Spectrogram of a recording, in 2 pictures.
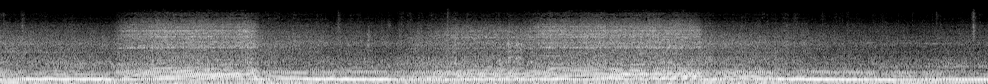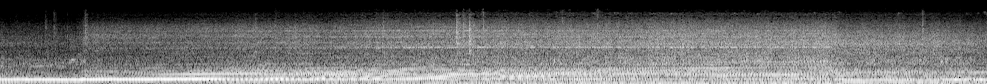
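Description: Car engine heard from inside the cabin, driven hard at track pace over road and wind noise. Its pitch climbs and drops sharply at gear changes about two seconds in and near the end, and sinks slowly around the middle while the car slows for a corner, then rises again.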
